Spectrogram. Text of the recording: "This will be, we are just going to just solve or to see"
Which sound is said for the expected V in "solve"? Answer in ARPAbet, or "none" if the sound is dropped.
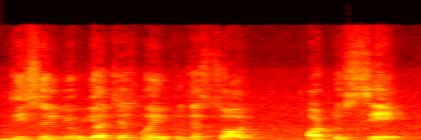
none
